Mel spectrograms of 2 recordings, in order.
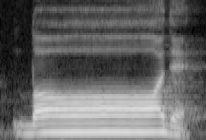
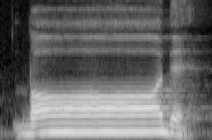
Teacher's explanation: দদ হারাফটি উচ্চারণ করার সময় অবশ্যই তিন আলিফ টেনে পড়তে হবে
